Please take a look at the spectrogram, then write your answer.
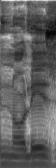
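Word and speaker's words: knowledge: जैसे कि नॉलेज, नॉलेज का मतलब के साइलेंट रहता है।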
